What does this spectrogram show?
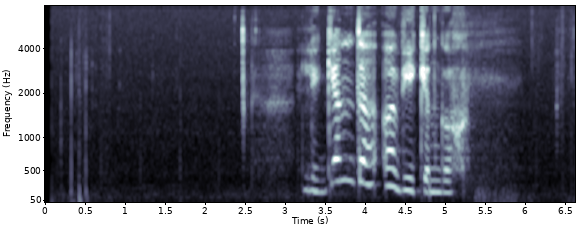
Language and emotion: Russian, neutral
